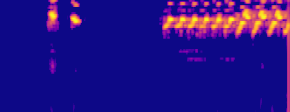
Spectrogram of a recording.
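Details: European goldfinch song, Spanish silvestrismo recording: two short sharp high chirps, a pause, then a fast run of liquid twittering notes alternating in pitch; quiet background.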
